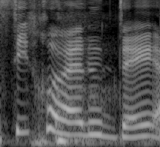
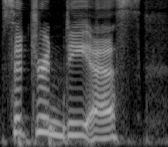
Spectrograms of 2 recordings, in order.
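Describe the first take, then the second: First: The name is pronounced the French way. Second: The name is pronounced the English way. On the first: "I don't think I've ever actually heard you speak French" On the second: "In English"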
